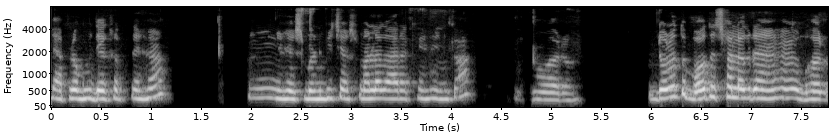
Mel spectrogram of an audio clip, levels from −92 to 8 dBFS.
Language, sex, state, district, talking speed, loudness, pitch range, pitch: Hindi, female, Jharkhand, Sahebganj, 175 wpm, -14 LUFS, 245-275 Hz, 255 Hz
